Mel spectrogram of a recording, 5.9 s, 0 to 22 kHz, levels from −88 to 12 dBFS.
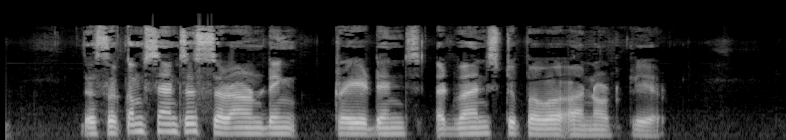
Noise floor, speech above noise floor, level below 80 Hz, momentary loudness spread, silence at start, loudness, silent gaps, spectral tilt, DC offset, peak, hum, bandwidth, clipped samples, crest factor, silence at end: -61 dBFS; 46 dB; -56 dBFS; 13 LU; 0.6 s; -14 LUFS; none; -2.5 dB/octave; under 0.1%; 0 dBFS; none; 12 kHz; under 0.1%; 16 dB; 0.95 s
